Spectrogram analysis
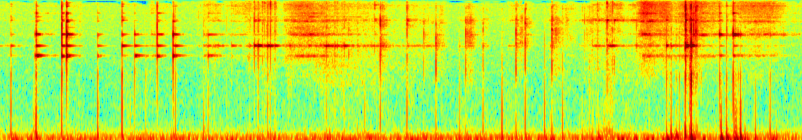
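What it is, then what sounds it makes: Glass water bottle. Long pink acrylic nails tap a hollow blue glass water bottle with a cap in a quick, uneven run of light clicks. Each tap gives a short, bright glassy clink with thin high ringing tones that die away almost at once, and a few louder taps come near the end.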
